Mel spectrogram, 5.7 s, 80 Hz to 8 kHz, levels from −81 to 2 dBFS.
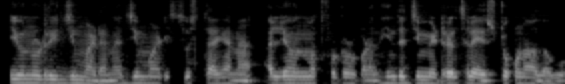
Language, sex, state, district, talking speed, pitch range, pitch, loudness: Kannada, male, Karnataka, Belgaum, 170 wpm, 115-125 Hz, 120 Hz, -36 LUFS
